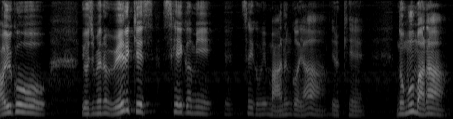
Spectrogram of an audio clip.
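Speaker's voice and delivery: a complaining citizen griping; grumbling taxpayer. Retold or imitated. Citizen grumbling about taxes, mock whiny complaint. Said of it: "이렇게 하면서 불평할 수도".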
